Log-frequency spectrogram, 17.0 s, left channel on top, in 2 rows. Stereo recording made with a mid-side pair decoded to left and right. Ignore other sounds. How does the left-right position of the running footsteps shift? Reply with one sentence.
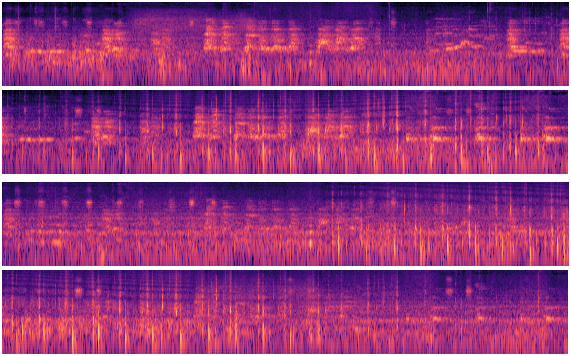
In this clip you hear the running footsteps move from right to left.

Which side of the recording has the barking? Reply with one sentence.
You can hear the barking on the left.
